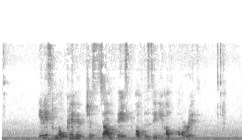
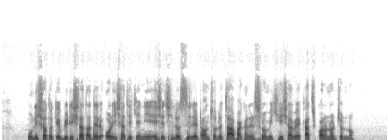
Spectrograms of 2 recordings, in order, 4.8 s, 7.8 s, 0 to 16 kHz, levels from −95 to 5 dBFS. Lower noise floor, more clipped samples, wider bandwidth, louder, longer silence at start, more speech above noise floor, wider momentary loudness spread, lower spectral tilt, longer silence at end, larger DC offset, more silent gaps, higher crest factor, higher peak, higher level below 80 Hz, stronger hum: second, -44 dBFS vs -67 dBFS; neither; first, 11.5 kHz vs 7.6 kHz; about the same, -24 LUFS vs -23 LUFS; second, 0.05 s vs 0.55 s; second, 20 dB vs 44 dB; first, 25 LU vs 8 LU; about the same, -6 dB/octave vs -7 dB/octave; second, 0.05 s vs 0.7 s; neither; neither; about the same, 20 dB vs 20 dB; about the same, -4 dBFS vs -4 dBFS; second, -58 dBFS vs -46 dBFS; neither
